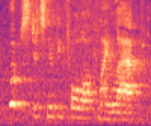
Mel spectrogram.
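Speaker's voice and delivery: ordinary delivery, nothing marked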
